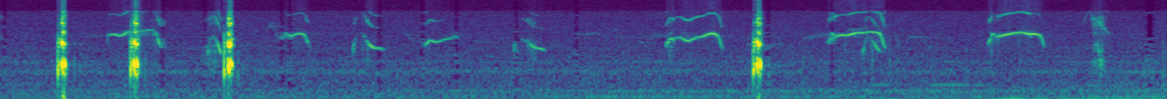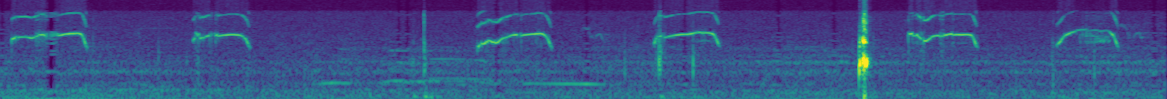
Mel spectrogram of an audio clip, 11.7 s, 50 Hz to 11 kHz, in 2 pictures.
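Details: Kestrel nest with its first hatched chick, Théding, France, 18 May 2021, nest webcam. A long run of short, arched, up-and-down calls repeats steadily, broken by several sharp, loud clicks.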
